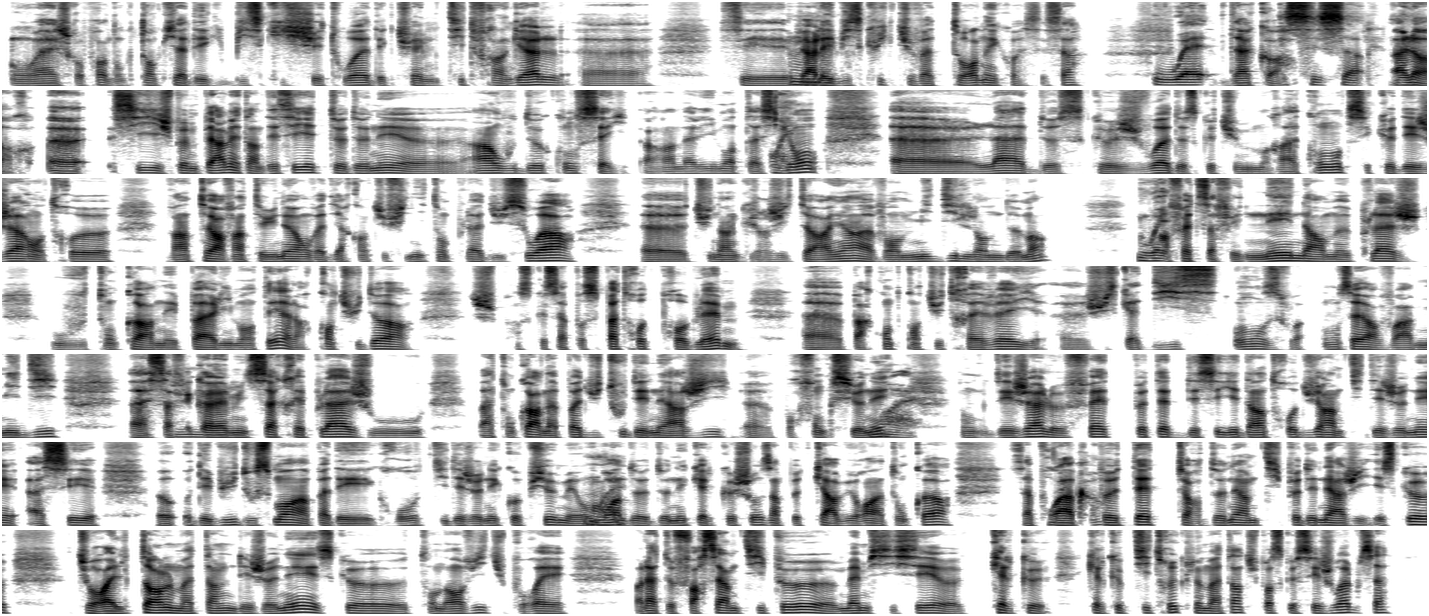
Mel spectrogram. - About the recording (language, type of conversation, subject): French, advice, Comment équilibrer mon alimentation pour avoir plus d’énergie chaque jour ?
- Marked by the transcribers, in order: "biscuits" said as "biscits"; other background noise; stressed: "énorme"; stressed: "peut-être"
